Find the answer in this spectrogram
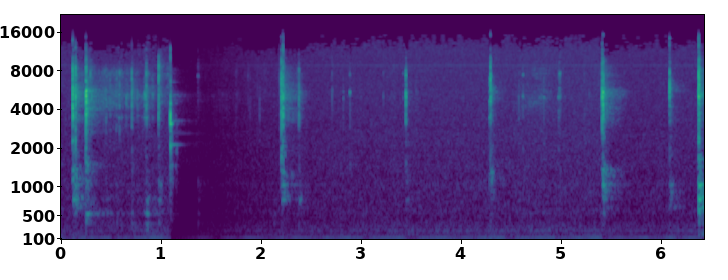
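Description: Loom hook and rubber bands clicking against the plastic pegs of a Rainbow Loom as the bands are looped, a handful of separate sharp clicks over a low steady hum. A brief dead silence comes about a second in.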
